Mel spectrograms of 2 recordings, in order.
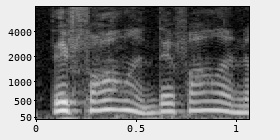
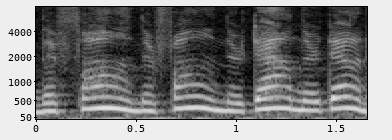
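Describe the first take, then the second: First: Urgent cry. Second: Much higher, urgent retold scream; reliving a panicked scream down the phone. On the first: Retold or imitated. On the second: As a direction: cry it out in disbelief. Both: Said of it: "I'm screaming".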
